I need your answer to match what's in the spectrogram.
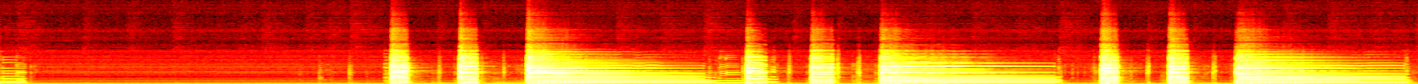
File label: Chorus Gtr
